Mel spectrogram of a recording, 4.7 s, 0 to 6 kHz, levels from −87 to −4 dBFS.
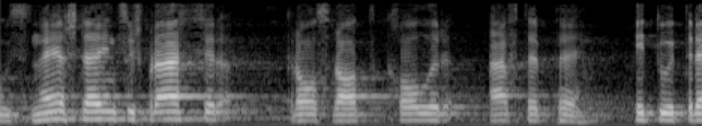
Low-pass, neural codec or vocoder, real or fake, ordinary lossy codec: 5.4 kHz; none; real; none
